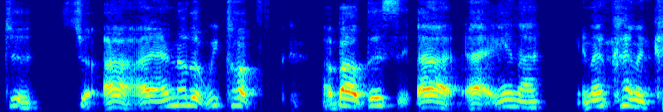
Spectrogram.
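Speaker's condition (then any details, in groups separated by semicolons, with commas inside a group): Cerebral palsy; spastic type; adaptive exercise routines, adaptive cutting devices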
